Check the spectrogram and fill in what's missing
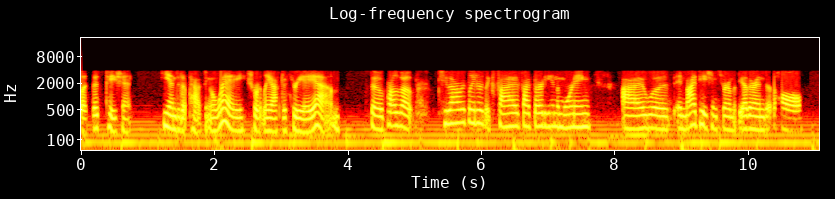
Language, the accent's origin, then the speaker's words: English; Virginia, United States; I'm from Virginia.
